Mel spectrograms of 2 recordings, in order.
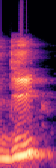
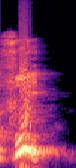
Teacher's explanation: Gui, o U não é pronunciado. Fui, o U é pronunciado. Aqui forma um ditongo.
